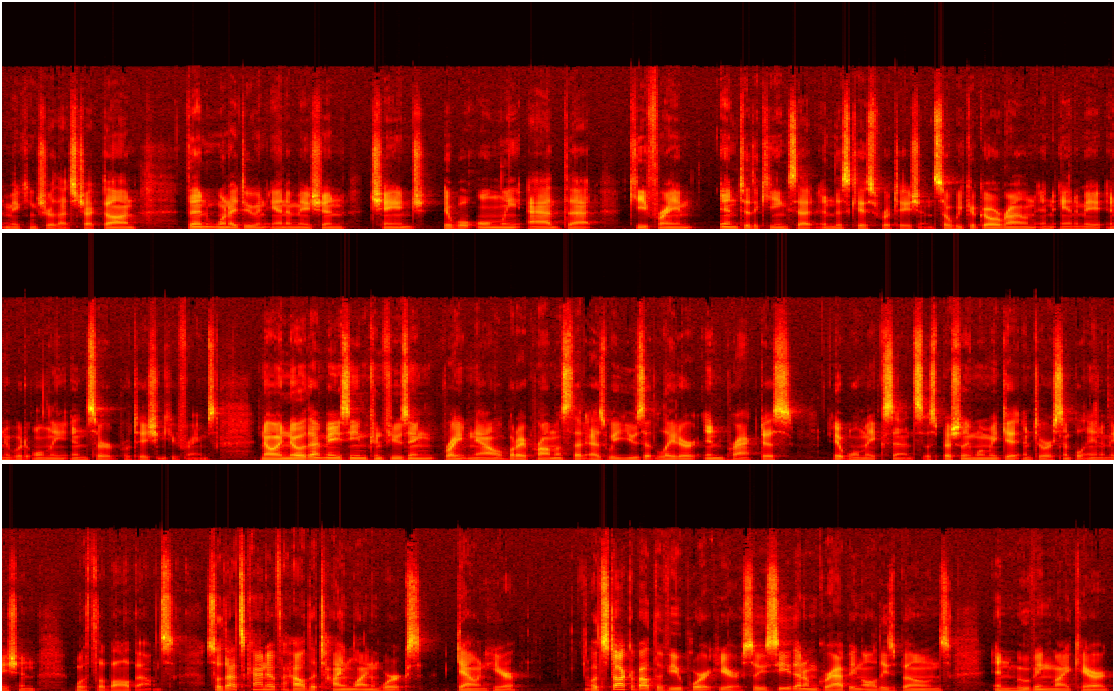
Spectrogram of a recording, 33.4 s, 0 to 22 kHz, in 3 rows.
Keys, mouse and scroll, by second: 1.7 click, 3.8 click, 10.0 click, 13.2 ctrl+z, 13.7 ctrl+z, 14.2 ctrl+z, 14.8 ctrl+z, 15.4 ctrl+z, 15.9 ctrl+z, 16.5 ctrl+z, 18.1-19.8 drag, 19.8 a, 20.5-23.5 shift+middle drag, 23.5 click, 24.0-27.1 drag, 29.6 click, 30.7 r.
